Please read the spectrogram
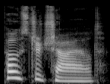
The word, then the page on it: poster child: American English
